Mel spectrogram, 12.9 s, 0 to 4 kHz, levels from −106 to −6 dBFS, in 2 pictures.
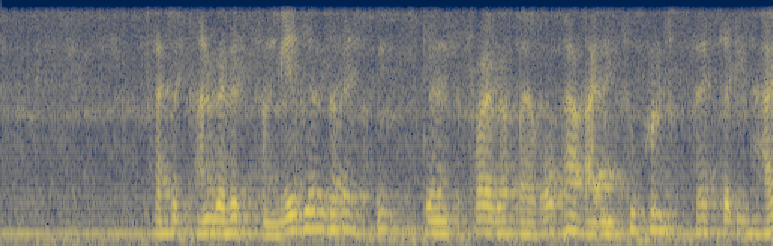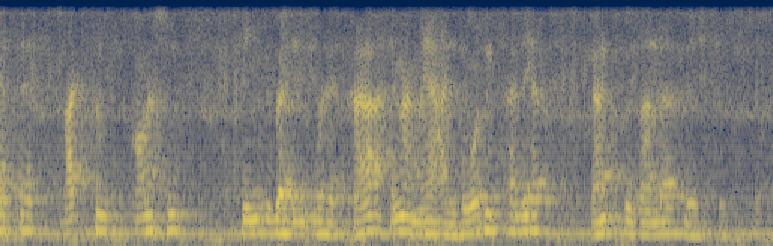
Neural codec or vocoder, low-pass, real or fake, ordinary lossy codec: codec, 24 kHz, 3 kbps, HILCodec; 3.6 kHz; fake; none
